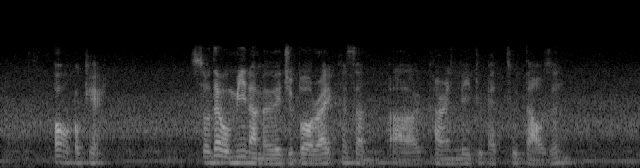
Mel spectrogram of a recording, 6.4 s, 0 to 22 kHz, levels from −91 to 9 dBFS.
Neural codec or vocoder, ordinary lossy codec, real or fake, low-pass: none; Opus, 32 kbps; real; 7.2 kHz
